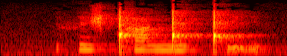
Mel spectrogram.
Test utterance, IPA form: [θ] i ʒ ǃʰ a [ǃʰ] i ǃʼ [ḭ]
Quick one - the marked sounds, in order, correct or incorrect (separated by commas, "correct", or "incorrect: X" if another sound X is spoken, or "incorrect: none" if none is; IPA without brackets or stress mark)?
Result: correct, incorrect: ŋ͡ǃ, correct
